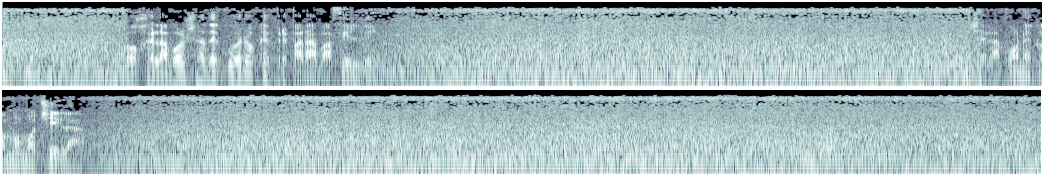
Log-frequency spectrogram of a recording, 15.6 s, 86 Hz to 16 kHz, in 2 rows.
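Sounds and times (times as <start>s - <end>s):
water falling forcefully in a waterfall: 0.0s - 15.5s
speech: 0.9s - 3.6s, 7.5s - 9.3s.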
